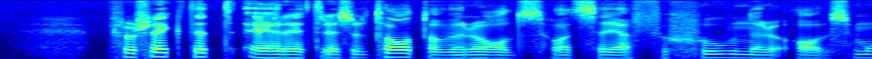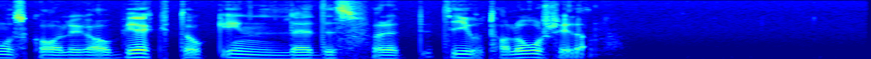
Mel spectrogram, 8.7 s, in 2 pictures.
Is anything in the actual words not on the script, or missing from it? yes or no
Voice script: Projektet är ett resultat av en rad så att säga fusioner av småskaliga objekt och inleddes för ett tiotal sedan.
yes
